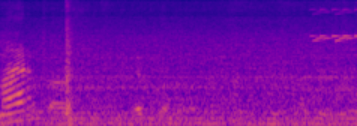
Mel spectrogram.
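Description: Steady running noise of a coach bus, heard from inside the passenger cabin, with one sharp click about half a second in.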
